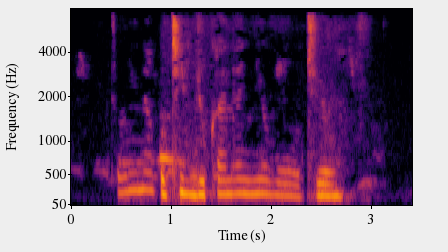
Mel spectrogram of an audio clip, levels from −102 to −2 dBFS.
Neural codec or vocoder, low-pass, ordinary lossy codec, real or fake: none; 7.2 kHz; MP3, 32 kbps; real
